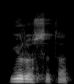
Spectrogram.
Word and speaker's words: Eurostat: Avrupa Birliği istatistik ofisi eurostat Euro stad diye okunuyor verilerine göre 2021 yılında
